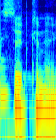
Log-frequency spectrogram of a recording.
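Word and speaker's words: Tsidkenu: learn throughout scripture is that he is Jehovah Tenitzkenu. Is that how you pronounce it? He's our banner. Sidkenu, yeah. Sidkenu, he's our banner.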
